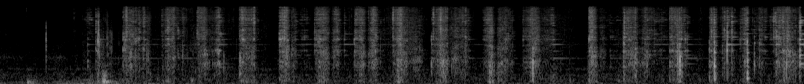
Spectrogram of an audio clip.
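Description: Loose dirt and pebbles trickle and patter onto the ground.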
